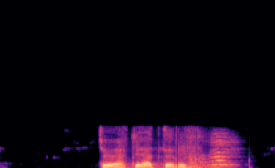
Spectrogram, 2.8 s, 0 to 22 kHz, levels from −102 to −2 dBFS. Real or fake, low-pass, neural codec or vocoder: fake; 5.4 kHz; codec, 44.1 kHz, 2.6 kbps, SNAC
